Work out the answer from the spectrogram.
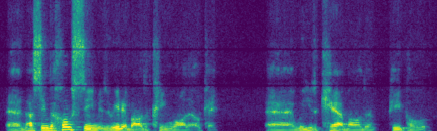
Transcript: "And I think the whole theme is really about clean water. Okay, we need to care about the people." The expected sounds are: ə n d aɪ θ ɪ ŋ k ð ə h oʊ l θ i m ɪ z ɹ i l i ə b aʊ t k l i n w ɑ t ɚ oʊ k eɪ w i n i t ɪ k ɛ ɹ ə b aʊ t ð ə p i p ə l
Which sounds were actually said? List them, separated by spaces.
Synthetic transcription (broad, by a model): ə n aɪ s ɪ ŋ ð ə h oʊ l s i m ɪ z ɹ i l i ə b aʊ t k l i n w ɑ t ɚ oʊ k eɪ w i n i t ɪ k ɛ ɹ ə b aʊ t ð ə p i p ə l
